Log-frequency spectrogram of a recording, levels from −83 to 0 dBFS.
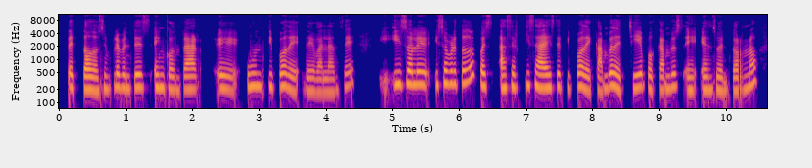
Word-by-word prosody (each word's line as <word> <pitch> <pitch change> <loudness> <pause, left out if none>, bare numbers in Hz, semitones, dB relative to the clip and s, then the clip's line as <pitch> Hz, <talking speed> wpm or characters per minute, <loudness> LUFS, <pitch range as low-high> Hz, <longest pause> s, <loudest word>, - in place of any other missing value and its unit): de 220 - +5
todo. 195 -3 +4
Simplemente 215 +2 +1
es 220 0 -9
encontrar, 200 -2 +1 0.2
eh, 205 -2 -1
un 235 +1 0
tipo 230 +1 -1
de 195 -5 -1
de 180 -1 -4
balance. 170 +9 -5 0.3
Y - - -14
y 255 0 +2
sole 255 -1 +3
Y 250 - -4
sobre 265 +1 +2
todo, 285 - +1
pues, 235 -2 +1
hacer 215 +1 +1
quizá 240 -3 +3
este 220 +1 0
tipo 220 +1 -4
de 195 -5 +3
cambio 210 +7 +1
de 215 -5 +3
chip 215 +2 -2
o 200 - 0
cambios, 205 +5 -2
eh, 190 0 -3
en 195 0 -1
su 200 - -3
entorno, 200 +8 -1
215 Hz, 180 wpm, -26 LUFS, 195-235 Hz, 0.3 s, de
